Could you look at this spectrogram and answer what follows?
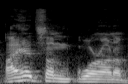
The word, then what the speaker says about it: Guarana: So what we got is, I don't know how you pronounce it, but it's spelled B-A-W-L-S. – Balls. – Balls. Guarna? – Guarana? Guarana? – G-U-A-R-A-N-A.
